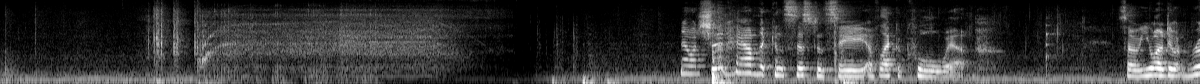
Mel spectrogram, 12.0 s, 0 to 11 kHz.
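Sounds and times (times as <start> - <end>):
electric hand mixer whirring: 2.0 - 5.2.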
